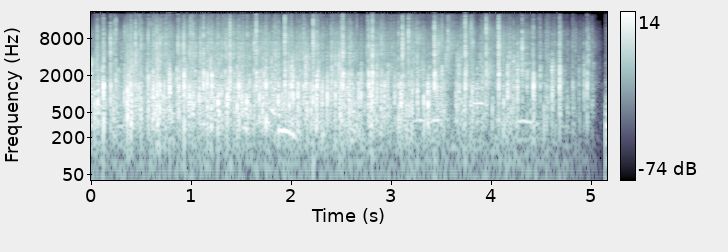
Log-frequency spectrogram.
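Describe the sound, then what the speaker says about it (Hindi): A political rally crowd breaks into loud applause, dense clapping running for about five seconds under a faint background voice before cutting off abruptly at the end. "जोरदार ताली"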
